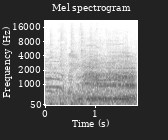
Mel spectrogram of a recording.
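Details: Sahiwal breed bull calves in Noakhali, Bangladesh, giving a short, drawn-out moo that rises slightly and holds steady, with a murmur of crowd noise and voices behind it.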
